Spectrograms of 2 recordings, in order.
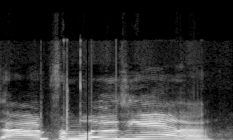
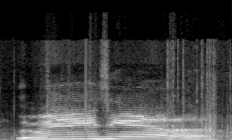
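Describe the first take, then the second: First: Said in the usual way. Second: Slow, stretched-out Louisiana drawl, pitched high; drawn-out Louisiana accent. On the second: Shown as a demonstration. Streamer asked about her accent repeats her home state, exaggerated Louisiana drawl. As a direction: lay the Louisiana accent on thick and draw the word out.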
